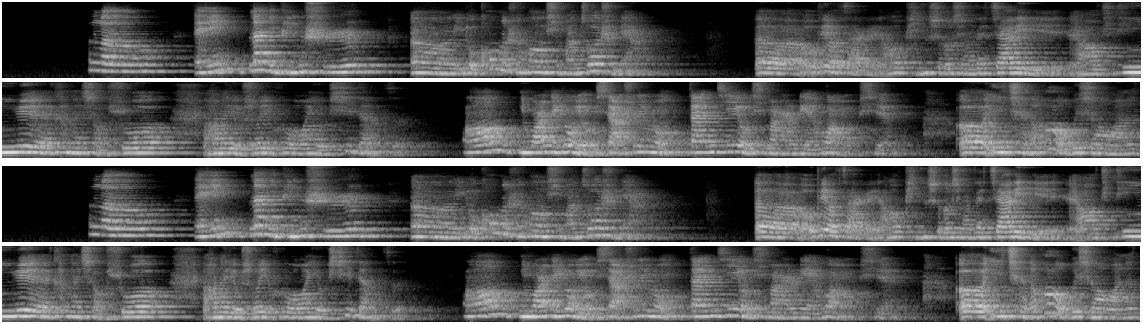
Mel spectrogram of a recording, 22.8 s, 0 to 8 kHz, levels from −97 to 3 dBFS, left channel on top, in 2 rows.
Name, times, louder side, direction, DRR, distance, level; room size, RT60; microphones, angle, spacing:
voice 1, 0.9-1.5 1.9-3.6 4.1-6.4 16.0-20.3, equal, 65° left, -2 dB, 0.9 m, -27 dB
voice 2, 7.5-15.4 20.6-22.7, equal, 80° right, 2 dB, 0.6 m, -26 dB
2.9 x 2.6 x 2.7 m, 1.0 s
head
